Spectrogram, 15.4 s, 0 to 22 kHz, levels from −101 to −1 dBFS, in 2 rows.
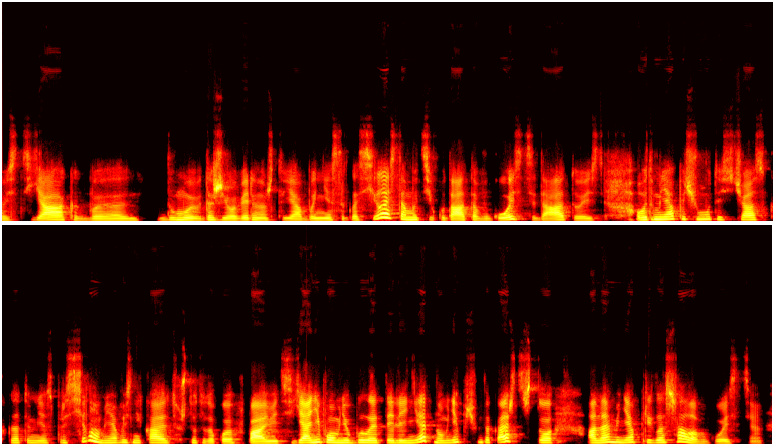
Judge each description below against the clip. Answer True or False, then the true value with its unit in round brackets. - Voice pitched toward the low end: False (190 Hz)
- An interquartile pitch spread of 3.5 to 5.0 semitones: True (4.3 semitones)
